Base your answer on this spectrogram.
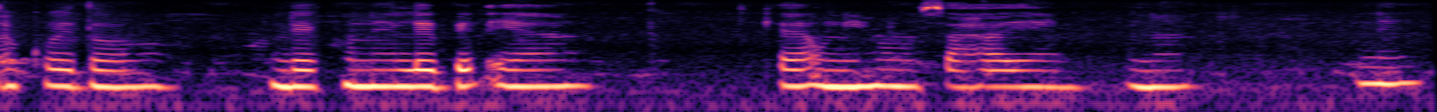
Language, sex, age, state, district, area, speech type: Santali, female, 45-60, Odisha, Mayurbhanj, rural, spontaneous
